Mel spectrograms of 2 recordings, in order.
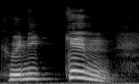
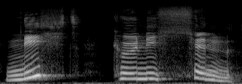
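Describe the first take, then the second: First: The middle is said with a hard g sound. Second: The middle is said without a hard g sound. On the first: The speaker calls it right. "für Königin ist nur Königin richtig" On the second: The speaker calls it wrong. "Nicht Königin. Nein ... Falsch"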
